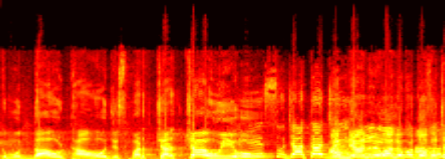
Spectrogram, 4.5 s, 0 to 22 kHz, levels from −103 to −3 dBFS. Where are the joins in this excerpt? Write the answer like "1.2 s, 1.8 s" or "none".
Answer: 2.7 s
